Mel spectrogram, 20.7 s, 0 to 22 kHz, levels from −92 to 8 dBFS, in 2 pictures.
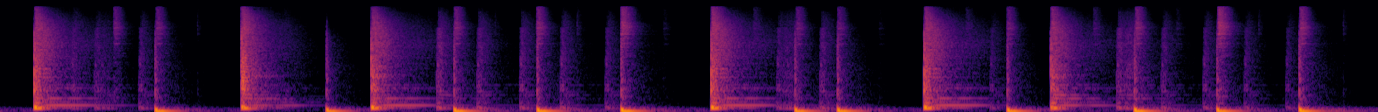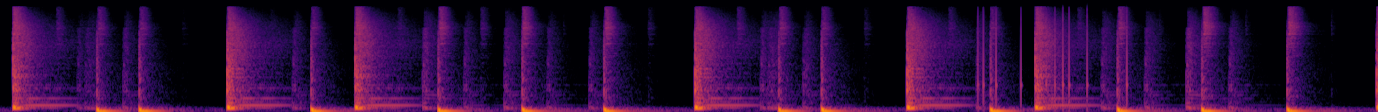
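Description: A train of clicks runs from 17.67 s to 18.79 s: about ten sharp pulses of much the same shape, arriving at an uneven pace of roughly nine per second and peaking about 15 dB above the music. They sit on top of the music as a brief burst of irregular ticking and popping. The cause is likely interference from nearby equipment or a faulty connection or power supply, repeatedly injecting a short spike into the signal path for about a second.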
